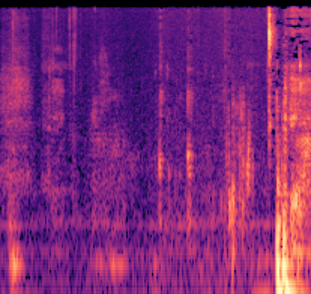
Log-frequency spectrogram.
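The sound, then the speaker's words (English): Someone takes a quiet sip of coffee: faint slurping, small mouth clicks and breaths, then a sudden louder knock at the end, like a mug being set down. No one speaks. “Sip of coffee for a working man.”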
